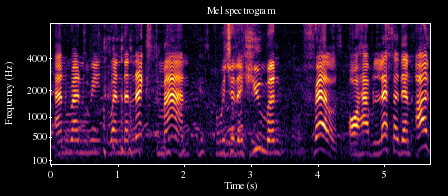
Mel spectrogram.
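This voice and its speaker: A high-pitched man speaks in a raised, projected voice. Music plays in the background, and room echo is audible. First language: not English. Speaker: street debater. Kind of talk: heated debate. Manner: halting; impassioned.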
